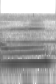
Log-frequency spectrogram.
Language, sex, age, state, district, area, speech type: Goan Konkani, female, 30-45, Goa, Murmgao, rural, spontaneous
